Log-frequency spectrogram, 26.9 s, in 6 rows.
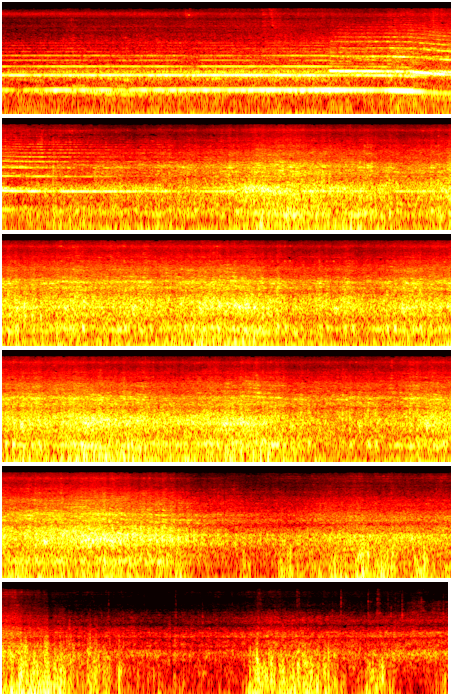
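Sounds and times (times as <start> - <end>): train horn: 0.0 - 9.7
passenger train passing: 0.0 - 26.9.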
